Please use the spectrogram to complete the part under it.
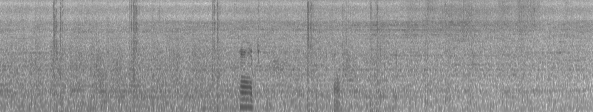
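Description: Footsteps run on a hollow walkway.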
